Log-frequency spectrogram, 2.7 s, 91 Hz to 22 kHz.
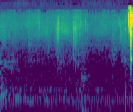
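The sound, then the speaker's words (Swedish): Pages of a Bible are leafed through to Jeremiah chapter 31: a couple of faint papery rustles, then one crisp, louder page flip at the end, with no talking. “Vi bläddrar till Jeremia 31.”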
